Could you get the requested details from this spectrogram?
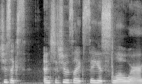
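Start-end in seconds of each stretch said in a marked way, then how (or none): none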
